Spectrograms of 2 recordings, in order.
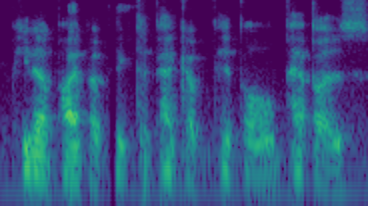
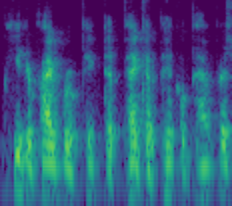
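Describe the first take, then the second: First: It is said in an imitated Barbadian accent. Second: It is said in the speaker's plain accent.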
